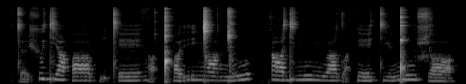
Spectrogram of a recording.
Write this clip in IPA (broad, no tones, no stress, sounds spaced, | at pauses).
t ə̰ ʃ u dʲ ɑː ʔ ɒː p ḭ tʼ eː ɦ ɑ̰ ǃʰ ɒ rʲ e ŋ͡ǀ ɑː ŋ͡ǀ u | k ɑː dʲ ə ŋ uː ŋ uː dˤ ɑ̰ k eː tʲ ə˞ ŋ͡ǃ uː ɕ ɒ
